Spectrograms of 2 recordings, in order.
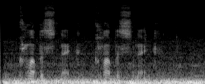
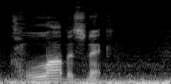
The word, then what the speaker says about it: klobasnek: Klobasnek, K-L-O-B-A-S-N-E-K, Klobasnek, la pa ta ra ta, Klobasnek, Kalachi, Klobasnek, Kalash, Klobasnek.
